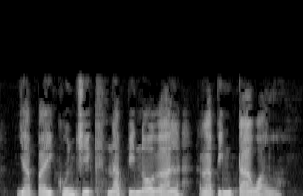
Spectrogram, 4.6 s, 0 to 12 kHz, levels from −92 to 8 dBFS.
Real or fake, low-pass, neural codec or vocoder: real; 7.2 kHz; none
